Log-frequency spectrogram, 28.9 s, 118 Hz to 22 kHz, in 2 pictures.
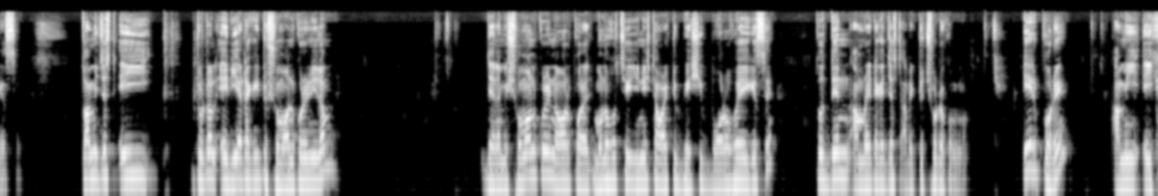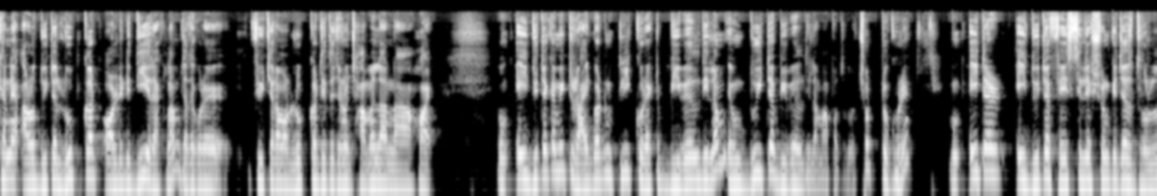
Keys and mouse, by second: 3.1 shift+z, 3.5 middle click, 4.1 shift+z, 4.6 middle click, 5.2 Tab, 5.5 middle click, 6.4 Tab, 9.5-11.4 drag, 11.4 Tab, 11.8 shift+click, 12.1 click, 12.4 Tab, 13.0 3, 13.4 click, 13.9 ctrl+r, 15.7 middle click, 16.8 middle click, 20.0 middle click, 20.7 shift+click, 25.7 middle click, 26.3 3, 27.1 click, 28.3 shift+click.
